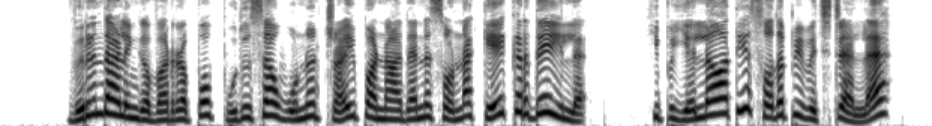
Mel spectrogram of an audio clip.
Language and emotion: Tamil, angry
